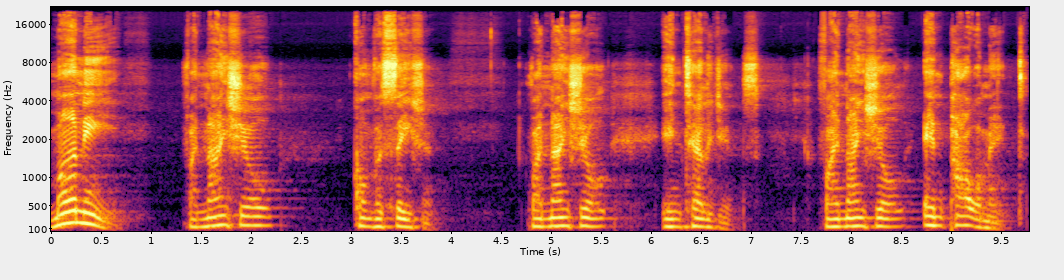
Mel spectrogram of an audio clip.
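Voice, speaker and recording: Speaking very slowly with a Nigerian accent, a man uses a fairly high, somewhat breathy voice with a dark, mellow tone and ordinary pitch variation. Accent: Nigerian (Yoruba) English. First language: Yoruba. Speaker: marriage advice vlogger. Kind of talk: casual talk to camera. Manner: hesitant, with fillers.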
